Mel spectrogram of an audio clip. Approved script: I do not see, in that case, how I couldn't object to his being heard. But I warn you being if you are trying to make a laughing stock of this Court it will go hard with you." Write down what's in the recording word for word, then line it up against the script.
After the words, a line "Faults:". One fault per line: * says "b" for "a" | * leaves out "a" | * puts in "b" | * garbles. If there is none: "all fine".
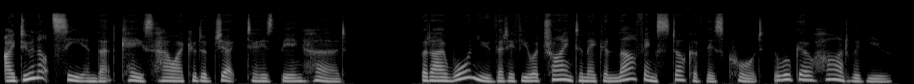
I do not see, in that case, how I could object to his being heard. But I warn you that if you are trying to make a laughing stock of this Court it will go hard with you."
Faults:
* says "could" for "couldn't"
* says "that" for "being"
